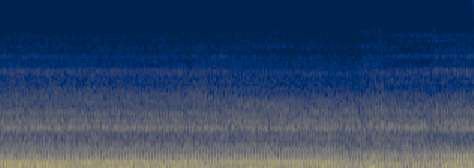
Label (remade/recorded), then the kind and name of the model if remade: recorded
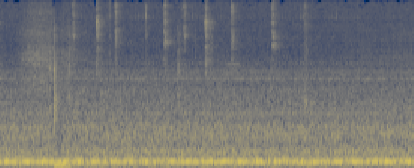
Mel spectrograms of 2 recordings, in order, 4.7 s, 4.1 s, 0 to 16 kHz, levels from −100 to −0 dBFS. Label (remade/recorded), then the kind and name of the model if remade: recorded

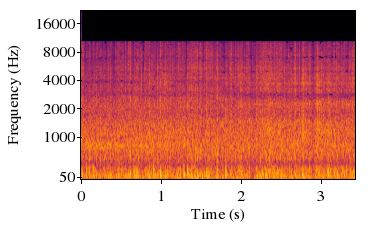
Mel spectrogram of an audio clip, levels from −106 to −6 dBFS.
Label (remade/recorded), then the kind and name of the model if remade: recorded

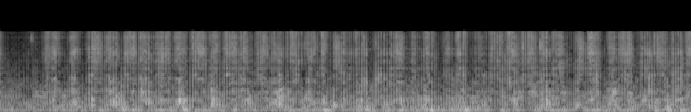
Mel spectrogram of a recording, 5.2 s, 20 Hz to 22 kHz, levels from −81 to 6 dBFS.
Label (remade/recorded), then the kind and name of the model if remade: remade, vocoder, BigVGAN v2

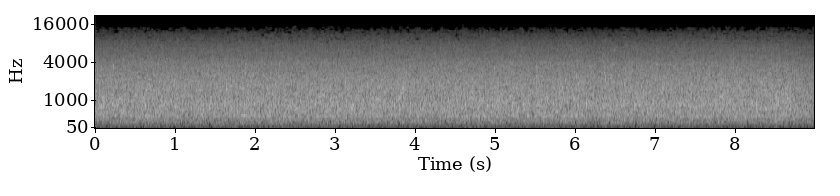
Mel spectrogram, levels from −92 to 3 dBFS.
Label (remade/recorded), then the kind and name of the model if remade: remade, vocoder, BigVGAN v2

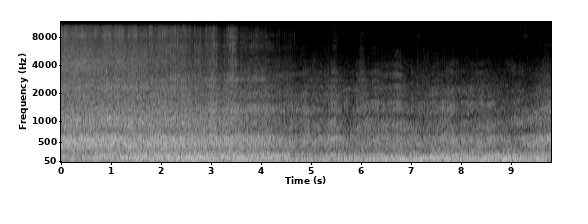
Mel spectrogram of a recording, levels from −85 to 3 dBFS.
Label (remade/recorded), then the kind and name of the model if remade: remade, vocoder, BigVGAN v2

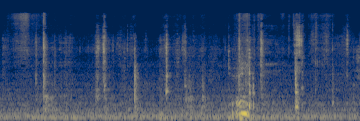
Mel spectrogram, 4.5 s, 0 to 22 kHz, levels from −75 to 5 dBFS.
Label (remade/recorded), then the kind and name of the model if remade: recorded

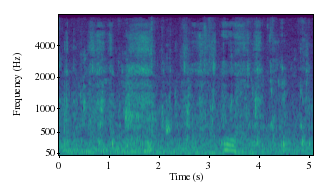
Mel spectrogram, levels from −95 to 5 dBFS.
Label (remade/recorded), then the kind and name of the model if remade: recorded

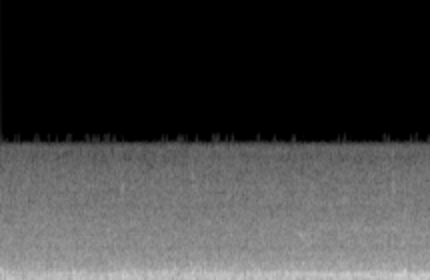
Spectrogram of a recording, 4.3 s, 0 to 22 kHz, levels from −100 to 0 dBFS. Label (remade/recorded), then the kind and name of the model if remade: remade, vocoder, BigVGAN v2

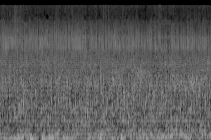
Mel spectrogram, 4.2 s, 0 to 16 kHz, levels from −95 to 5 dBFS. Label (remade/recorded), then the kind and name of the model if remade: remade, vocoder, BigVGAN v2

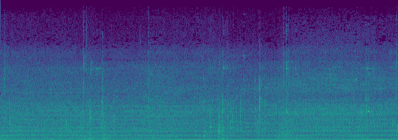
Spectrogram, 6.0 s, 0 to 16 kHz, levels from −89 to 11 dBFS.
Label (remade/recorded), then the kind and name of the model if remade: recorded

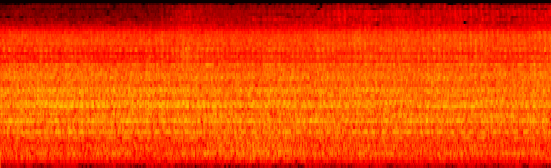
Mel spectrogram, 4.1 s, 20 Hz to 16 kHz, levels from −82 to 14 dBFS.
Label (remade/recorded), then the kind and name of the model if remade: recorded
